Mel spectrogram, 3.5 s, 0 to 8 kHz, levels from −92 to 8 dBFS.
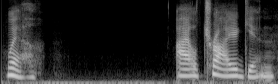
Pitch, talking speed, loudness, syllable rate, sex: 185 Hz, 70 wpm, -17 LUFS, 3.0 syllables/s, female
